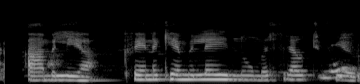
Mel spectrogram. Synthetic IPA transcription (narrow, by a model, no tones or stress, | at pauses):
aːmɪliakʰveːnacʰɛːmʏlejnumaɾ̥θɾjawt̪ʰifœːɾ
